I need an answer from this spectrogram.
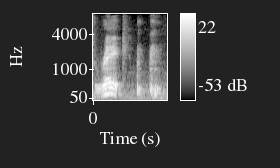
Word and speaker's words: Ruike: Next up, my buddy Pastor Kevin Cleary taught me how to say this brand name. It's Ruike.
